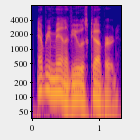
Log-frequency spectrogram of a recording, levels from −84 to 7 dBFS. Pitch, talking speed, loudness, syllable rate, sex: 100 Hz, 270 wpm, -17 LUFS, 8.3 syllables/s, male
